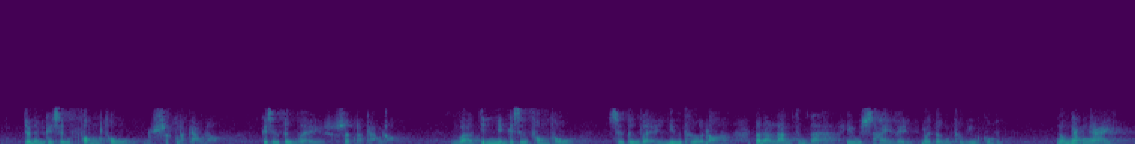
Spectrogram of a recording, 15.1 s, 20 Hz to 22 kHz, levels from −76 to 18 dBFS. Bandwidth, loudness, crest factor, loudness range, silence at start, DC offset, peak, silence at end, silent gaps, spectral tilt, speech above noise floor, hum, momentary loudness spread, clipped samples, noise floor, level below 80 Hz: 5.8 kHz; -37 LUFS; 24 dB; 4 LU; 0 s; under 0.1%; -12 dBFS; 0 s; none; -3.5 dB/octave; 22 dB; none; 14 LU; under 0.1%; -58 dBFS; -68 dBFS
